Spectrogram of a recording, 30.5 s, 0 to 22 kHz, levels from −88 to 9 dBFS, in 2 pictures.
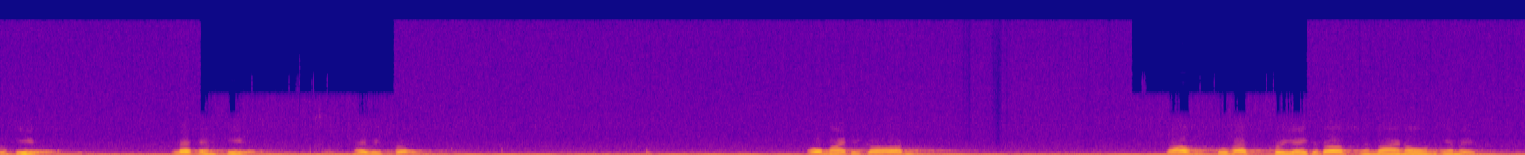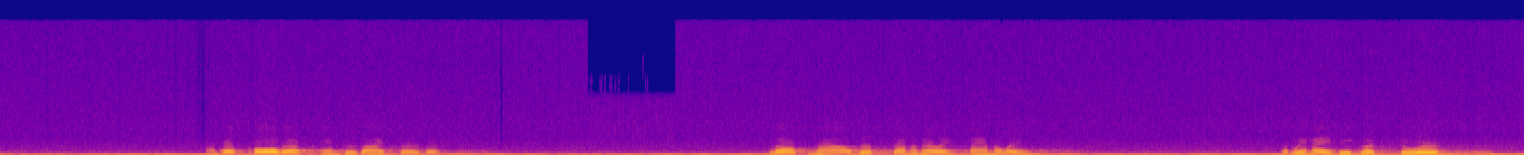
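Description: A Bluetooth SBC bit pool drop occurs three times, at 2.0–3.9 s, 11.3–13.1 s and 21.1–22.0 s. The link appears to fall from a bit pool of 31 to about 11, near 83 kbps. The top sub-bands starve, so the treble dulls and gritty noise rises until recovery.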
